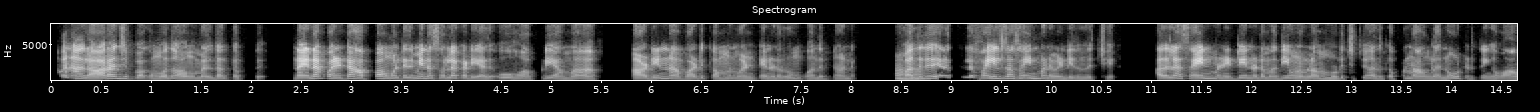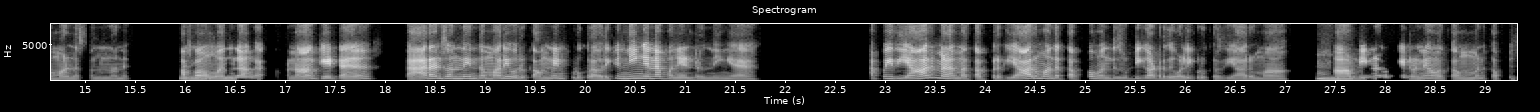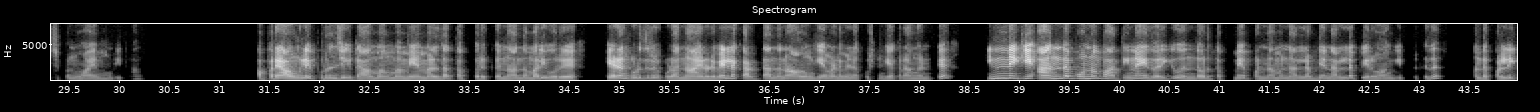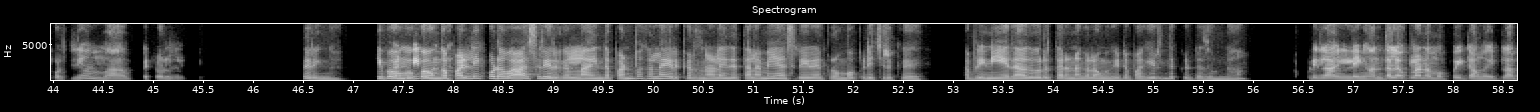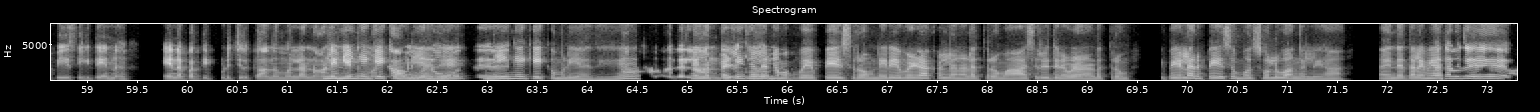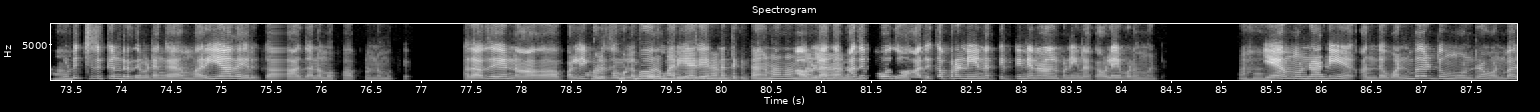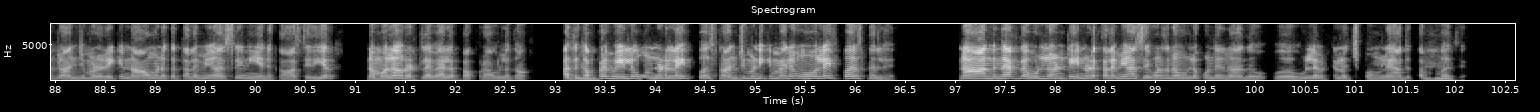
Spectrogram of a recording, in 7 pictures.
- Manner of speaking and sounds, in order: in English: "ஃபைல்ஸ்லாம் சைன்"; in English: "சைன்"; in English: "கம்ப்ளைண்ட்"; "இடம்" said as "எடம்"; other background noise; "மாதிரிலாம்" said as "மாரிலாம்"; "பிடிச்சிருக்குதுங்கறத" said as "புடிச்சிருக்குதுங்கறத"; "அவ்வளவுதான்" said as "அவ்ளோதான்"; "இடத்துல" said as "எடத்துல"; in English: "லைஃப் பர்ஸ்னல்"; in English: "லைஃப் பெர்சனல்"
- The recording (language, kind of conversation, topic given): Tamil, podcast, நல்ல தலைவராக இருப்பதற்கு எந்த பண்புகள் முக்கியமானவை என்று நீங்கள் நினைக்கிறீர்கள்?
